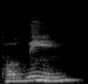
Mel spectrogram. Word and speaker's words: Polin: that the hebrew meaning of the word poland pauline pronounced pauline in hebrew means rest here while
